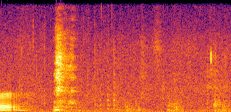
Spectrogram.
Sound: Laura laughs

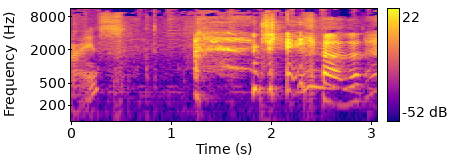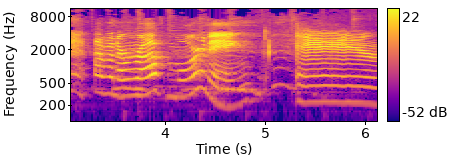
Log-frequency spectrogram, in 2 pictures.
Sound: laughs

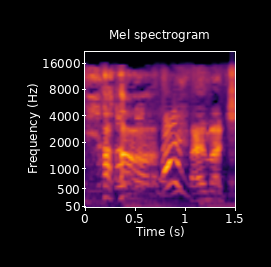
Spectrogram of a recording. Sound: laughs mischievously

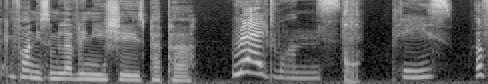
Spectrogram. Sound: oinks

